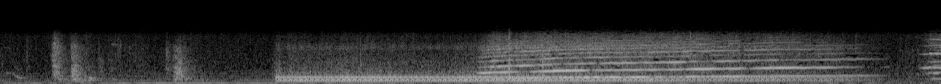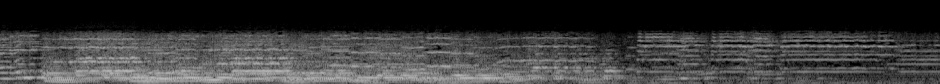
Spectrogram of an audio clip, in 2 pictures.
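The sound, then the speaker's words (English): A police car's mechanical siren winds up to a rising wail over a rumbling car engine, then falls briefly and starts up again, loud as the police car drives. “Will you pull the siren open all the way?”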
